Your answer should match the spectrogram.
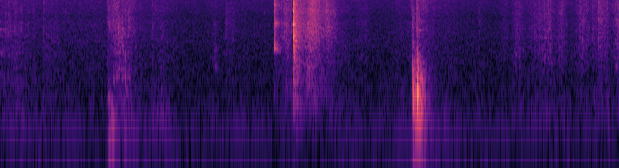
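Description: Craft supplies and tools being handled on a tabletop: three short knocks and clatters, the loudest a sharp knock about four seconds in.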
